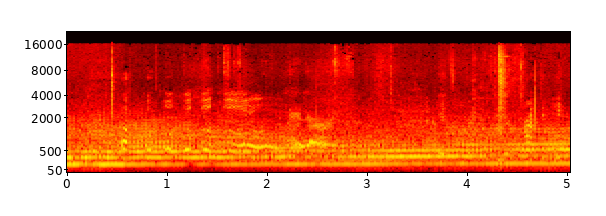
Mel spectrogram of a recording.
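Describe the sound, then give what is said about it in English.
A steady, droning rumble of car engines fills the scene without pause, loud, with faint murmuring voices mixed underneath. “I think probably the sound of these cars is scaring.”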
